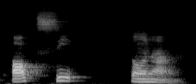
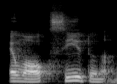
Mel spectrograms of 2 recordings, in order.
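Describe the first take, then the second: First: "Oxítona" very slow, split into pieces; "Oxítona" in slow, low dictation; syllable by syllable. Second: Said in the usual way. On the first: Shown as a demonstration. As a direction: stretch out "Oxítona" with a gap, low. Teacher breaks up the term.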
